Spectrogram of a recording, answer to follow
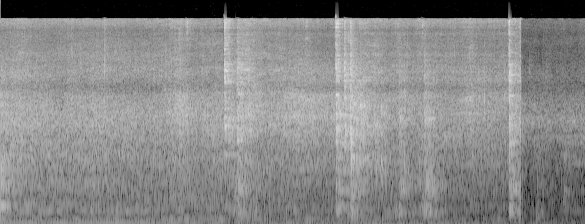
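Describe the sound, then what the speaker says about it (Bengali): Soybean chunks, fried potato and paneer are stirred in a pan for vegetarian biryani, with a soft low sizzle and a few louder scraping strokes of a spoon against the metal. "এবার ভালোভাবে এটাকে নাড়িয়ে নেব।"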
